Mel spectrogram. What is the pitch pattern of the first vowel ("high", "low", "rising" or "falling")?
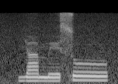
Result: low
